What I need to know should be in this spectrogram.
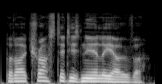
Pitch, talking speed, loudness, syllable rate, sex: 135 Hz, 260 wpm, -13 LUFS, 6.4 syllables/s, male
